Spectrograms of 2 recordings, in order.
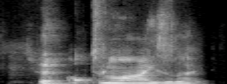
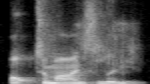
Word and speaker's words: Optimizely: Opt, I, can never pronounce that quite right. Optimizely. Optimizely. – That's yeah, that's correct.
